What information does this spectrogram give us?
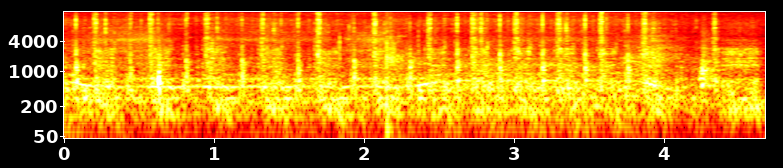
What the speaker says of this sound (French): j'ai laissé la machine couler jusqu'à ce qu'elle touche la bordure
